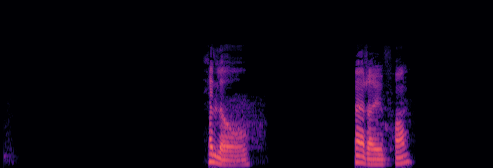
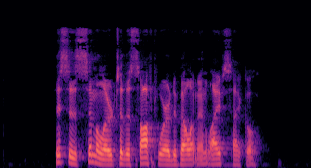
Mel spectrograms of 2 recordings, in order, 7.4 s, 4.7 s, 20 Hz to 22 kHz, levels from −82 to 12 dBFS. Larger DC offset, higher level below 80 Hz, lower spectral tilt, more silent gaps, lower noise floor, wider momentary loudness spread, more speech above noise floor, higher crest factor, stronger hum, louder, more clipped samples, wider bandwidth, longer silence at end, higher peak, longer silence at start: neither; second, -70 dBFS vs -62 dBFS; first, -7 dB/octave vs -5.5 dB/octave; first, 4.48-5.30 s vs none; first, -83 dBFS vs -79 dBFS; about the same, 11 LU vs 11 LU; about the same, 60 dB vs 59 dB; about the same, 22 dB vs 18 dB; neither; second, -24 LUFS vs -20 LUFS; neither; second, 7.6 kHz vs 11.5 kHz; first, 1.25 s vs 0.85 s; second, -6 dBFS vs -2 dBFS; first, 3.1 s vs 0.85 s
